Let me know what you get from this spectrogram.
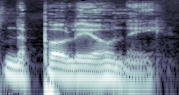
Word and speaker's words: Napoleone: And I love the way the Italians say his name. It's Napoleone, which is, I quite like that.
